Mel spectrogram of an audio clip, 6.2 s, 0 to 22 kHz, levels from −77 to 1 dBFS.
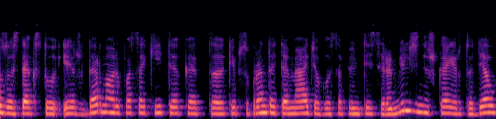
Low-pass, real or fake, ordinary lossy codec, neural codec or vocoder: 7.2 kHz; real; Opus, 24 kbps; none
